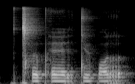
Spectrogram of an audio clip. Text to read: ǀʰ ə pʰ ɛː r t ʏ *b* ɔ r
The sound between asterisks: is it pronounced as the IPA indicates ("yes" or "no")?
no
